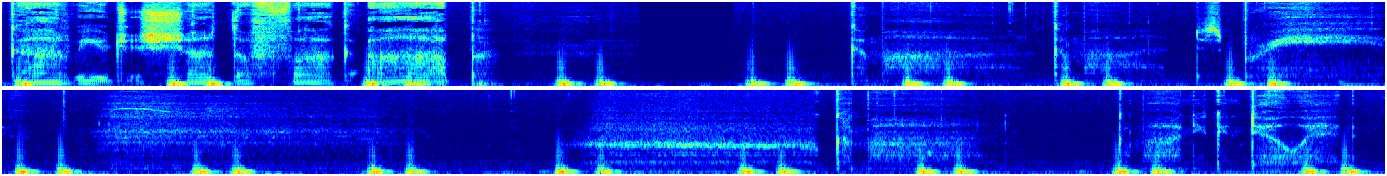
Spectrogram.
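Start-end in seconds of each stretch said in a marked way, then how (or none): 4.2-13.7 breathless whispering to yourself; urgent whisper. Acted. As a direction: coax yourself through panic in a whisper. Talking himself through panic.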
